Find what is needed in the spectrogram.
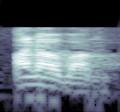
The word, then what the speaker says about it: アラワン: アラワンって言うんですけど、ラの、アラのラのところが、小さい感じで発音してください。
